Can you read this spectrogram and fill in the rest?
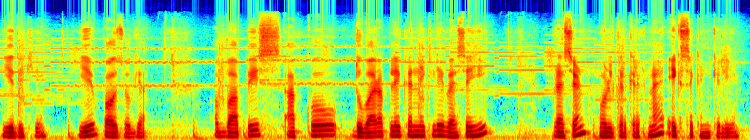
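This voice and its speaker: Mellow-voiced man demoing a gadget. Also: mid-range voice, normal speed, faint music behind. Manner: explains patiently, checks in with the viewer. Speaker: tech product reviewer. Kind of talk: casual step-by-step product demo.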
